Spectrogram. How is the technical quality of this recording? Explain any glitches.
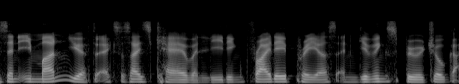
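No glitches can be heard in the recording; the speech signal runs continuously, with no technical faults anywhere in it.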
